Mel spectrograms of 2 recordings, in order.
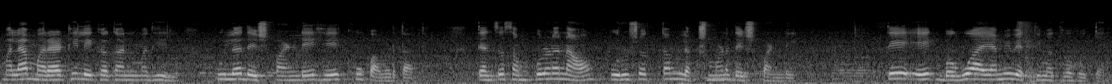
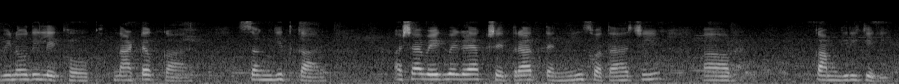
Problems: constant background noise, continuous background conversations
